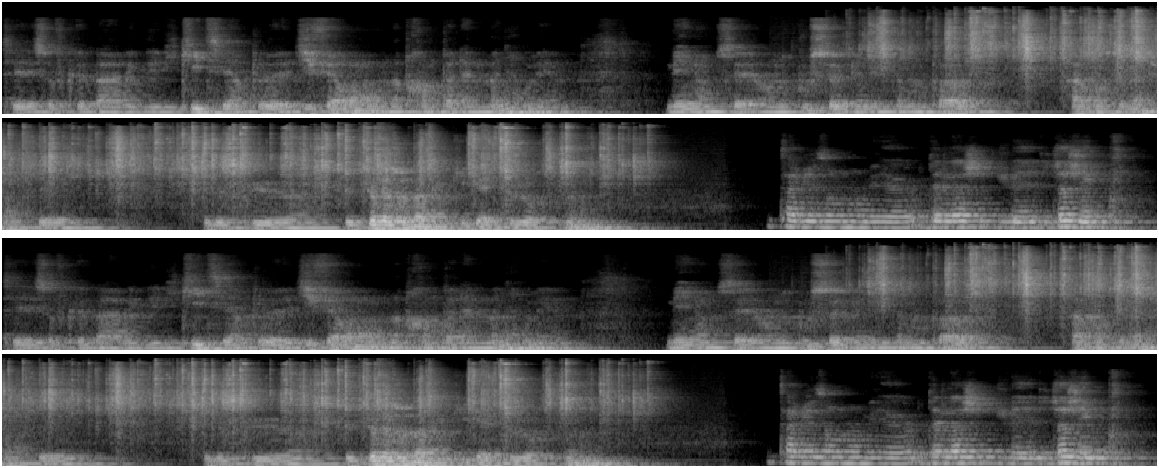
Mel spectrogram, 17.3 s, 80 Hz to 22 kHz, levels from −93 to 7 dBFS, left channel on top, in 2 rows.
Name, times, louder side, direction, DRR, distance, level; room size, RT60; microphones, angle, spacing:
voice 1, 0.1-4.6 5.0-7.4 8.0-9.4 10.0-13.2, left 1 dB, 55° left, -8 dB, 1.6 m, -29 dB
sound 1, 5.8-5.9 6.2-13.5, left 1 dB, ahead, 0.7 m, -29 dB
voice 2, 14.5-17.1, left 1 dB, 70° right, -3 dB, 2.5 m, -30 dB
14.0 x 5.0 x 2.4 m, 0.90 s
head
